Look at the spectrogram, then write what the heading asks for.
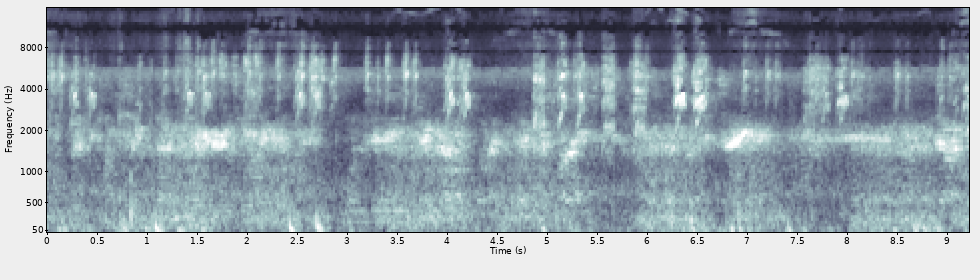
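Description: Faint outdoor ambience of small birds chirping: scattered short high chirps over a soft trill that swells and fades every second or two.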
